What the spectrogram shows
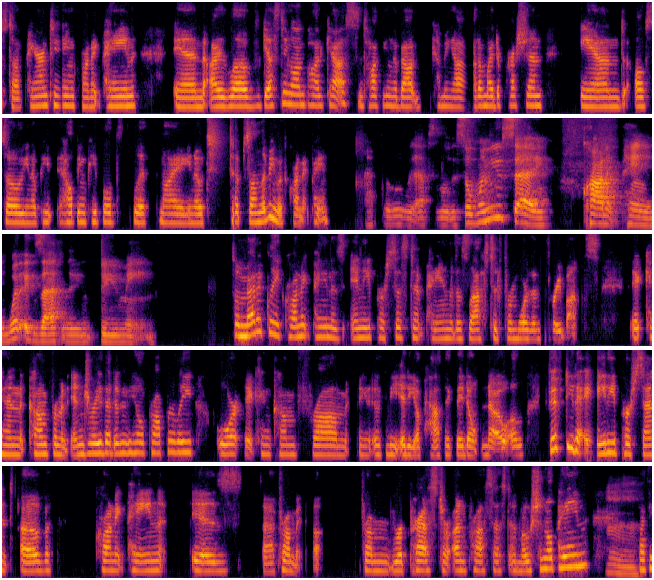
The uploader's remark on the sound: Men's Monthly Zoom Call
